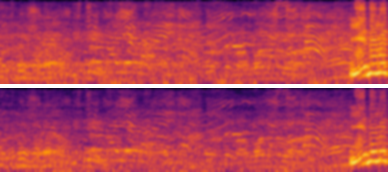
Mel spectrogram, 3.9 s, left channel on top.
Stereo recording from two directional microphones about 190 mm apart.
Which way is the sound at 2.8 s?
60° right (ahead or behind).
